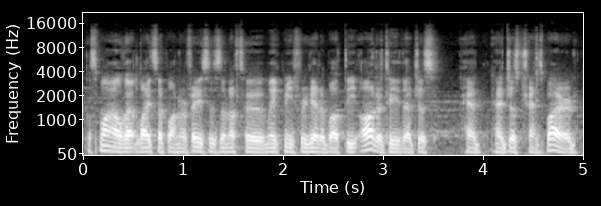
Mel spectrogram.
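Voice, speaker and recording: Man voicing a fast, wry British narrator. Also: lowish voice, steady tone, darkish tone, soft background music, natural voice. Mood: resigned, reflective. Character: wry, self-justifying British husband's inner monologue. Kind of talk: first-person visual novel narration.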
